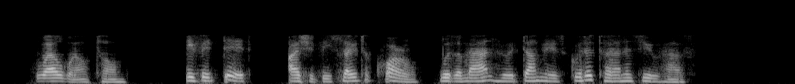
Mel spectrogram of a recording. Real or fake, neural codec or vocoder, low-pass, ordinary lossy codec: fake; codec, 16 kHz in and 24 kHz out, 1.1 kbps, FireRedTTS-2 codec; 7.2 kHz; AAC, 16 kbps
